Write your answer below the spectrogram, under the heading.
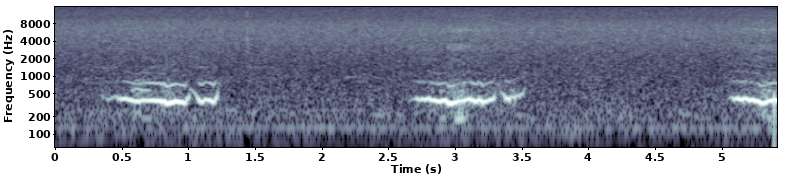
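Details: Female domestic cat sound asleep indoors, making soft little vocal noises: short, wavering squeaky murmurs, each about half a second long, coming roughly every two seconds in a quiet room.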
